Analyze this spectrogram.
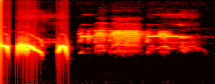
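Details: Decoy spotted dove cooing to call in wild doves: a long falling coo and a short coo end a phrase, followed by a fainter, higher, drawn-out bird call for about two seconds.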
